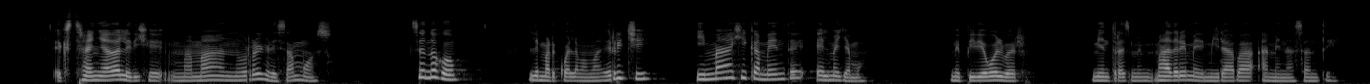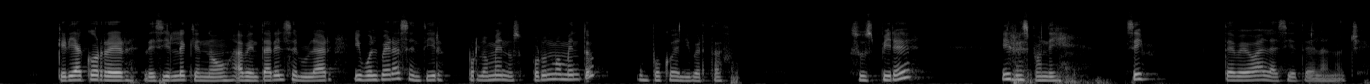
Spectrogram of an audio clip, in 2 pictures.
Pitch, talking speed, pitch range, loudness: 190 Hz, 140 wpm, 175-215 Hz, -35 LUFS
